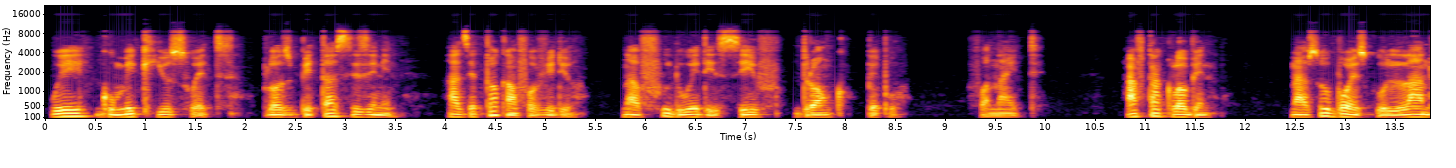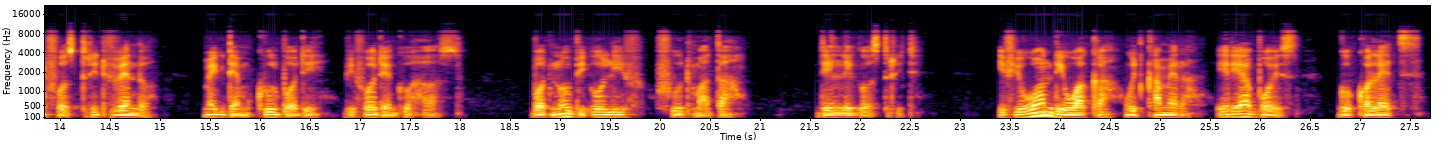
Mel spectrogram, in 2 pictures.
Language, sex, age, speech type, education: Nigerian Pidgin, male, 30-45, spontaneous, tertiary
